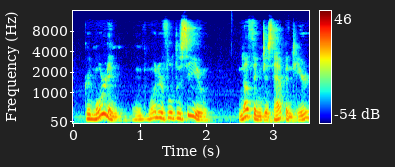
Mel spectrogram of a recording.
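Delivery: breezy, offhand, overly casual, nonchalant tone. Narrating a scene to players, the speaker voices Marthas opening the door; nonchalant. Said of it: "sipping his coffee nonchalantly".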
